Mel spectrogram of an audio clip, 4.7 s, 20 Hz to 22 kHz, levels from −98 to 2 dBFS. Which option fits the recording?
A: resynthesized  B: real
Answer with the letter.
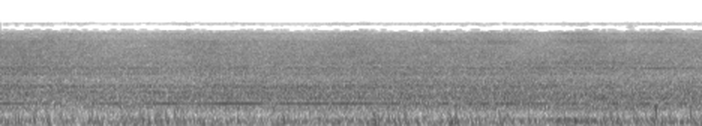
B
